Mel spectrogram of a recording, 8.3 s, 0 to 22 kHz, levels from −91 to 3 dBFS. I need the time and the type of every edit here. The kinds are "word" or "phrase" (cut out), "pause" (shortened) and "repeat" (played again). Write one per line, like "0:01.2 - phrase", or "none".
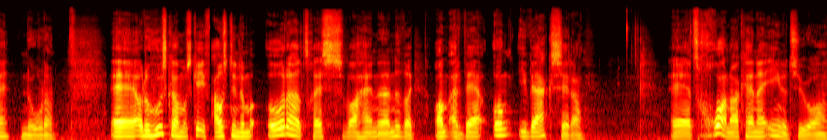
0:02.1 - word
0:03.8 - word
0:04.2 - word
